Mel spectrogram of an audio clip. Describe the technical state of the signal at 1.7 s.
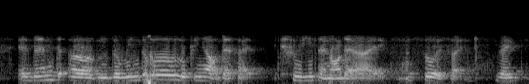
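At 1.7 s the signal sits just after a burst of GSM bit errors running from 1.44 to 1.68 s. Corrupted filter, pitch and gain values turned each affected frame into squawks and gargling, with six frames hit. On a spectrogram this shows as smeared, misplaced energy and sudden level jumps, ending just before 1.7 s.

Hard clipping is present here as well. The level drives about 8 dB past what the chain can pass, so peaks are sheared off flat, roughly 7 percent of samples. The waveform shows squared-off tops, and the spectrogram shows added harmonic haze above the formants, heard as harsh fuzz on loud syllables.

The GSM full-rate codec also shapes this moment. The speech is rebuilt from a vocal-tract filter excited by sparse regular pulses, which fits a 13 kbps GSM stream. That gives a buzzy, gravelly roughness. The spectrogram shows a band limited to about 300 Hz to 3.6 kHz, with empty regions above and below.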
